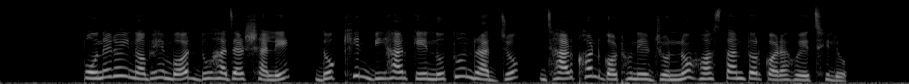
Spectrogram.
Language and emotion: Bengali, neutral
